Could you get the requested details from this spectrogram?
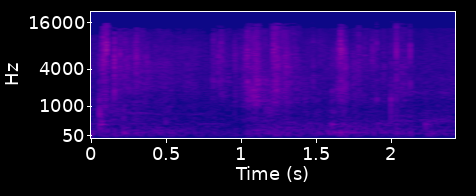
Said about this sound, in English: Genesis chapter 22. I hear pages turning. I love it.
